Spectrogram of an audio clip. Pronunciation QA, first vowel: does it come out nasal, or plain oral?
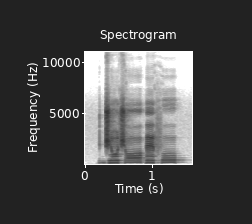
nasal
